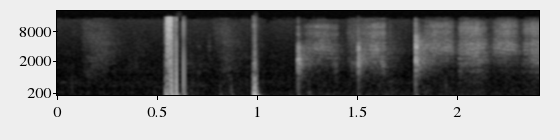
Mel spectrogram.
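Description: Chalk or marker strokes on a board in a lecture hall about aircraft avionics and propulsion subsystems, a few short scratchy taps and scrapes with brief pauses, close and moderately loud.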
